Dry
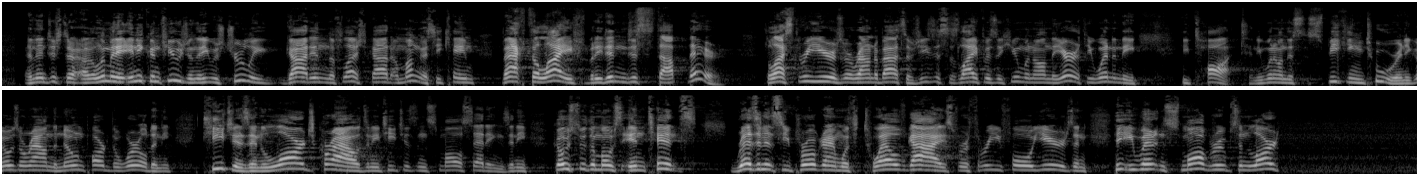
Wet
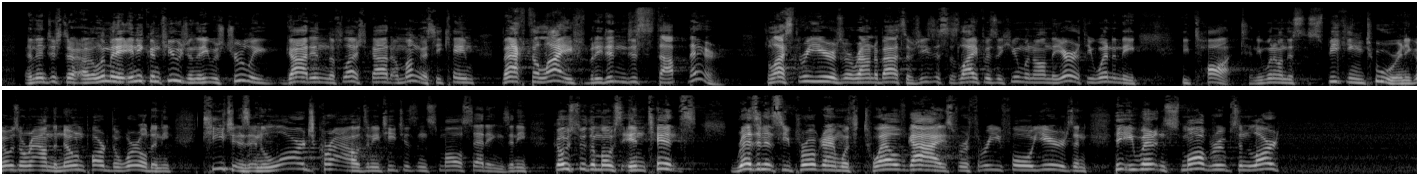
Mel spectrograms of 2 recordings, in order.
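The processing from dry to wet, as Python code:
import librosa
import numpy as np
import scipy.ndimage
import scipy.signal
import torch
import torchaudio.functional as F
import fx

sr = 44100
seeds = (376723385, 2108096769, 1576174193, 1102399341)

y = fx.peak_eq(x, sr, hz=470.0, db=-15.0, octaves=0.54, at=(5.2, 7.76))
y = fx.over_compress(y, sr, threshold_db=-29.0, ratio=-1.0, at=(13.79, 17.65))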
